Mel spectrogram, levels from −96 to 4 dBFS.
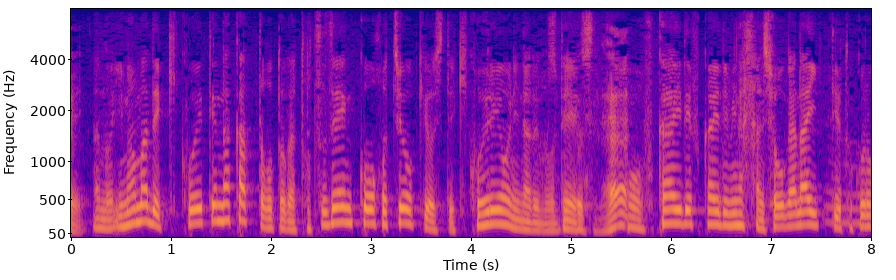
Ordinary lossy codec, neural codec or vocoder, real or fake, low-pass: none; none; real; none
